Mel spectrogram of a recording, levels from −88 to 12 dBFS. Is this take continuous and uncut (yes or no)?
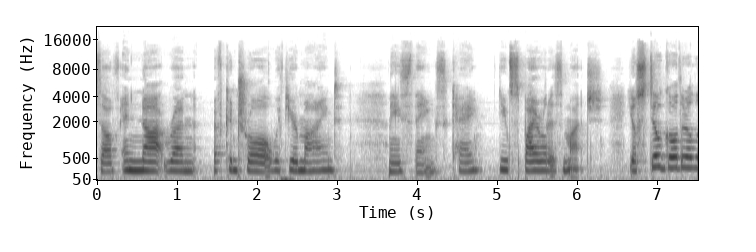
no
